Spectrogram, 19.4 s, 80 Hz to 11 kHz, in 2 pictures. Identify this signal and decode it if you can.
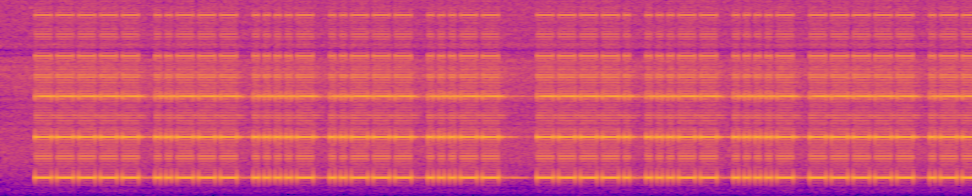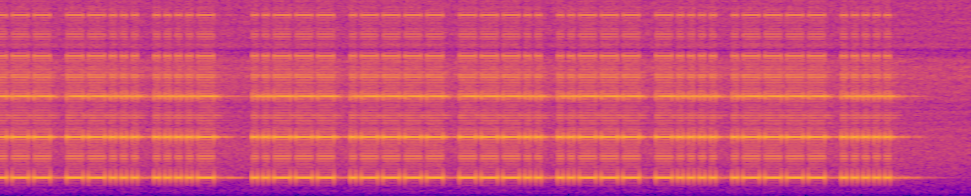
Morse code, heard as electronic beeps, machine-sent, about 22 wpm, 1130 Hz, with room echo. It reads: 02423 9340174 2182615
